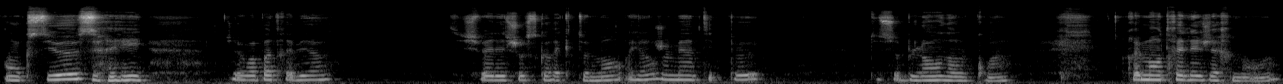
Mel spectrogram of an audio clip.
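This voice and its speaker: A woman in her forties with a slightly stuffy nose, softly and hesitantly talking through a makeup tutorial into a webcam in a small room. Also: medium pitch, fairly even intonation, slow, pauses often. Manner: soft, hesitant, talks while applying makeup. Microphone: webcam close up.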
